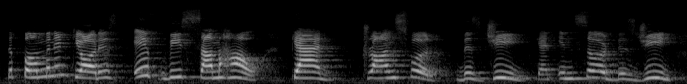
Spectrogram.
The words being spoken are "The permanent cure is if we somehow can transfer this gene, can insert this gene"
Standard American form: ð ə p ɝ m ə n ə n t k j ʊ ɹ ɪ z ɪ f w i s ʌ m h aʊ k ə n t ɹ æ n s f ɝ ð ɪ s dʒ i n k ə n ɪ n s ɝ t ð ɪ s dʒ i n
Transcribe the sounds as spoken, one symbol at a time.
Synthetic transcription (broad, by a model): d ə p ɝ m ə n ə n t k j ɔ ɹ ɪ z ɪ f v i s ʌ m h aʊ k ə n t ɹ æ n s f ɝ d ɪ s dʒ i n k ə n ɪ n s ɝ t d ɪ s dʒ i n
